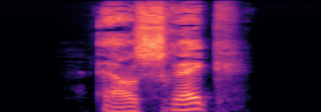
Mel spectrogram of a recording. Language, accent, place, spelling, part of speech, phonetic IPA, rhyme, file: German, Germany, Berlin, erschreck, verb, [ɛɐ̯ˈʃʁɛk], -ɛk, De-erschreck.ogg
- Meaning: 1. singular imperative of erschrecken 2. first-person singular present of erschrecken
